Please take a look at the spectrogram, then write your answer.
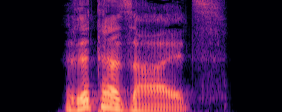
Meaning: genitive singular of Rittersaal
- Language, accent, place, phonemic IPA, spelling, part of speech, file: German, Germany, Berlin, /ˈʁɪtɐˌzaːls/, Rittersaals, noun, De-Rittersaals.ogg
